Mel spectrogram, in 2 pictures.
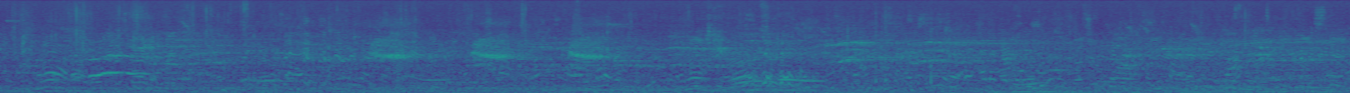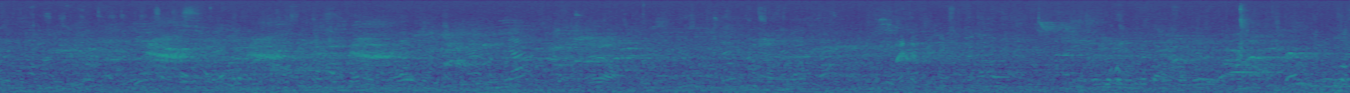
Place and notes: Rue Hector Berlioz, Grenoble, France - Jardin de ville
Par cette belle journée ensoleillée beaucoup de monde dans le jardin de Ville.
